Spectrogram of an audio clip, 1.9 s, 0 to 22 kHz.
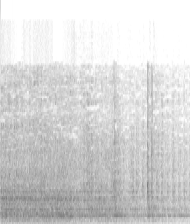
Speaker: second resonant frequency for the two degree system it's quite loud there's lots of motion it's approximately 26.7 Hertz and in this case the two masses are moving away and towards each other like this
